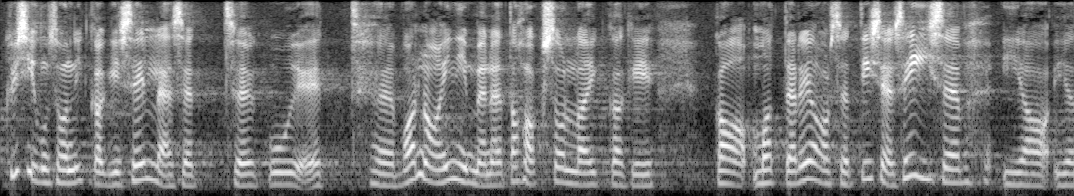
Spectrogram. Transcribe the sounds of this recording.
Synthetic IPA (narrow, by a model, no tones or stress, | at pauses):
kysʲimuso̞nikːɑɡ̥ise̞lːe̞se̞t̪kujet̪ːvɑnɑinʲime̞ne̞t̪ɑɦɑkso̞lːɑikːɑɡ̥i | kɑmɑt̪ːˑe̞ɾiɑːlse̞lt̪ise̞se̞jsevjɑjɑ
